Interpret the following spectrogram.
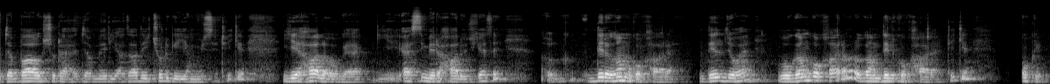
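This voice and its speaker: A man with a very dark, mellow voice teaches a school poem line by line. He recites each verse slowly, then breaks it down in plain explanation, often checking in with "thik hai". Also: medium pitch. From Jammu and Kashmir.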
